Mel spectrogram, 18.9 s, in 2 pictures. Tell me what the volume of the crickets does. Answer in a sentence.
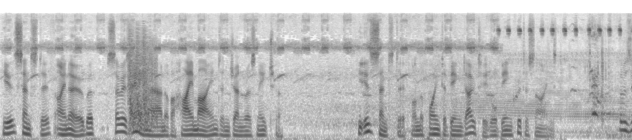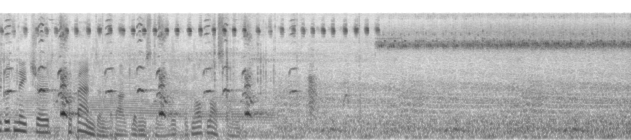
The loudness of the crickets goes up.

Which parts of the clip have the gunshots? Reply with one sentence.
The gunshots can be heard from 1.9 to 2.4 s.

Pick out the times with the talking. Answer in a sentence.
You can hear the talking from 0.0 to 4.5 s, from 5.3 to 8.4 s and from 9.2 to 13.2 s.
